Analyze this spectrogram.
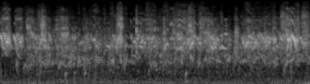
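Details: Budgies give rapid scratchy squawks and bright chirps in quick succession, a busy high chatter of several birds overlapping throughout.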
